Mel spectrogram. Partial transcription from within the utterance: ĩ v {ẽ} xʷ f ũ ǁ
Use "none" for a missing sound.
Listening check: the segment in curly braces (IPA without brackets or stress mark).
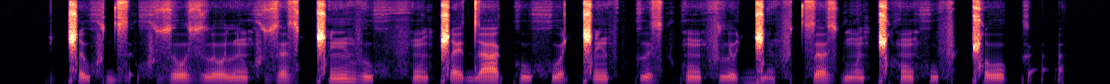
e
